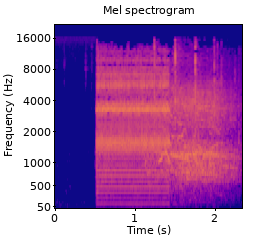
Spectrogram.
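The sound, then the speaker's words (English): A loud, harsh game-show buzzer signalling a wrong answer blares for about two seconds with a flat, raspy buzz, then shifts into a brighter, noisier tone before trailing off. No voices accompany it. “If you get it wrong, I'm going to go like this.”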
